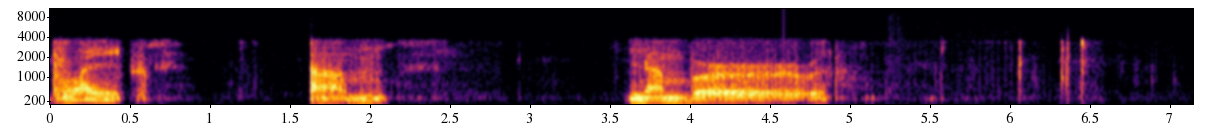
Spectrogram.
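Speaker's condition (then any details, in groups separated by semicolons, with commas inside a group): Vocal cord cancer; difficulty speaking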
